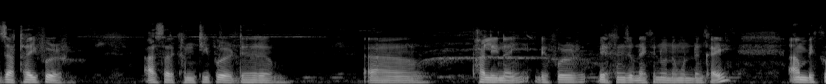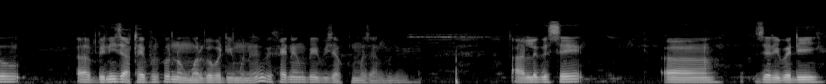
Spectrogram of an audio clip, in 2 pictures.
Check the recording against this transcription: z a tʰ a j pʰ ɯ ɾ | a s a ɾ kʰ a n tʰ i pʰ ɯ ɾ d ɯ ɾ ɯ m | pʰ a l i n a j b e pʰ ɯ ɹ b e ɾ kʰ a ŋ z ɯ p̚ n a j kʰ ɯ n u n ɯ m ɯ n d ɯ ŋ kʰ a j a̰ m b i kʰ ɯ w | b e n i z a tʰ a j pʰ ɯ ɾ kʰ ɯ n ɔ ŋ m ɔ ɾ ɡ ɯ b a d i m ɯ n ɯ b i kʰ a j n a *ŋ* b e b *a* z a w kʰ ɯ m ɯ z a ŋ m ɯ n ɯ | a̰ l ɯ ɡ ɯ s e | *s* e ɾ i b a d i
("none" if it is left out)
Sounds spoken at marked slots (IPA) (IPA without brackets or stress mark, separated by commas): ŋ, i, z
